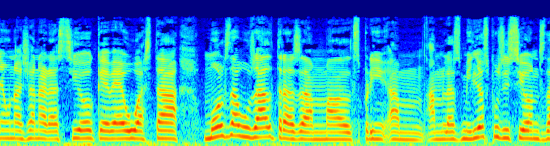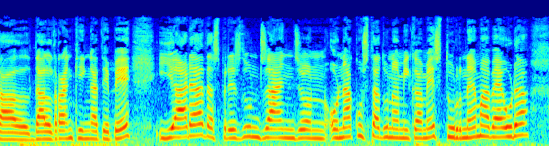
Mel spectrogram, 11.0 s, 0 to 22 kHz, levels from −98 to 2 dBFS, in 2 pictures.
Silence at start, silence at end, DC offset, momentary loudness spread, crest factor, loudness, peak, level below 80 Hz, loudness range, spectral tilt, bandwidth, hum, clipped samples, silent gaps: 0 s; 0 s; under 0.1%; 6 LU; 16 dB; -20 LUFS; -4 dBFS; -44 dBFS; 1 LU; -4.5 dB/octave; 14 kHz; none; under 0.1%; none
